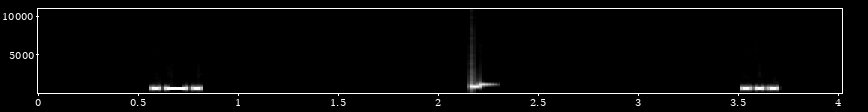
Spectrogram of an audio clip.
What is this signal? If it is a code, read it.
Morse code, heard as a keyed tone, about 34 wpm, 700 Hz. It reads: R S
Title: Single Letters - Phonetic Pronunciation 35wpm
